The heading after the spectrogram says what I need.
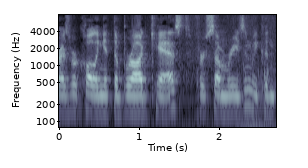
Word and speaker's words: Brahdcast: also when you say it's actually pronounced the broadcast like bro you know what i mean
